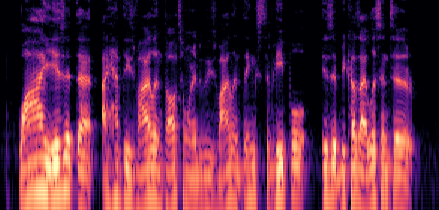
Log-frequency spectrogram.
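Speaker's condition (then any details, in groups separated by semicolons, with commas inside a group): No condition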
